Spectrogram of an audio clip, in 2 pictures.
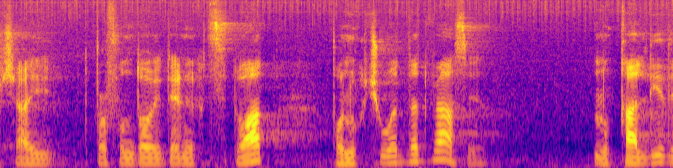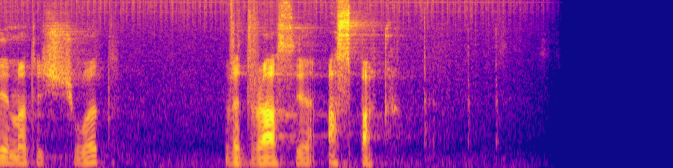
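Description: A middle-aged man speaks calmly with animation into a close microphone.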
